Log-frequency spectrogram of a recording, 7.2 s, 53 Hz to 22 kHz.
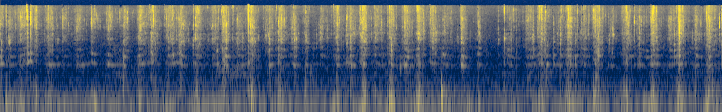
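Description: A hollow green aluminium aerosol spray can, likely hairspray, is held horizontally in both hands while fingertips and nails tap and scratch along its body. A fast, irregular patter of light, dry clicks and scratchy bright crackles carries over a low hum. A faint metallic ring sits around 700 Hz.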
